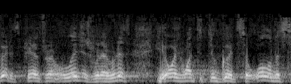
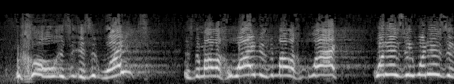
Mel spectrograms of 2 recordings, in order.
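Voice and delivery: mock screaming, very high-pitched shrieking. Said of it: "And he starts screaming".

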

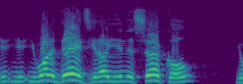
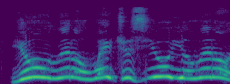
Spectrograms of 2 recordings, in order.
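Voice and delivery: put-on scream, higher pitch; 9 semitones higher than usual. Retelling a lady scolding a waitress over spilled water: imitating someone screaming. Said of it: "started screaming at the lady".

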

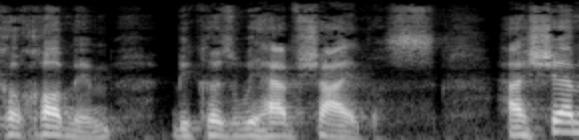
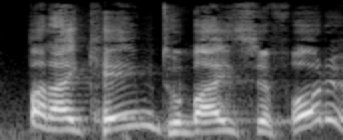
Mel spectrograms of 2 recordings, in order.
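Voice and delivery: complaining, protesting tone; 7 semitones higher than usual. Tzadok, told to put his books back on the shelves, complaining. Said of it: "complained Tzadok".

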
